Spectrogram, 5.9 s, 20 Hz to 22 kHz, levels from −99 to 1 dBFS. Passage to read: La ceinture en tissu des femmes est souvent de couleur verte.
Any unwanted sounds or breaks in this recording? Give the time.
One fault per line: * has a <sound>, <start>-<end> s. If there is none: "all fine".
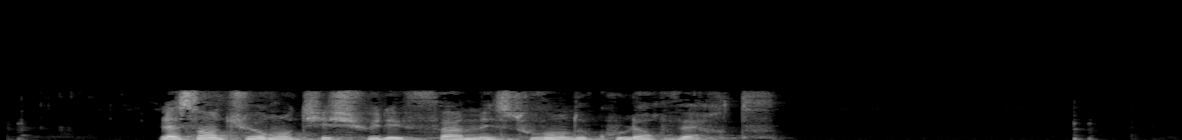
all fine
